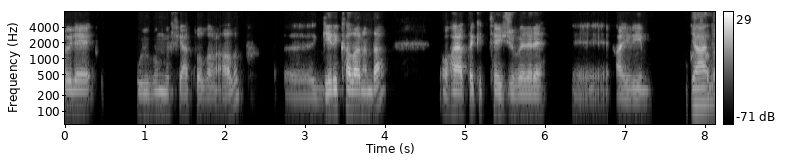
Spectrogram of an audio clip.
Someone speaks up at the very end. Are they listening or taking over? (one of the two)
taking over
